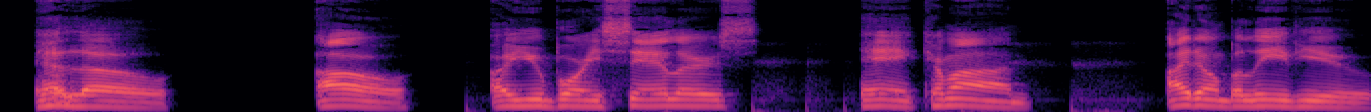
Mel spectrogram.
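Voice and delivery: put-on flat monotone, every syllable same weight. Mocking how the game's main character delivers all his lines, as a flat Geralt impression, no emphasis. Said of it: "delivers everything with the exact same like passion of, you know, a depressed lunch lady on Valium. It's just like there is literally no emphasis".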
